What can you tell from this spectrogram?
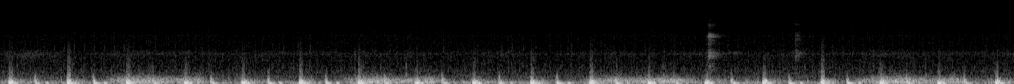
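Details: Steady, fairly quick thumping heartbeat with clear lub-dub beats, recorded after CPR.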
